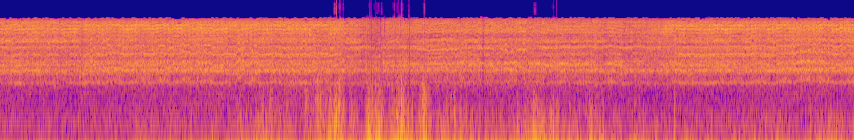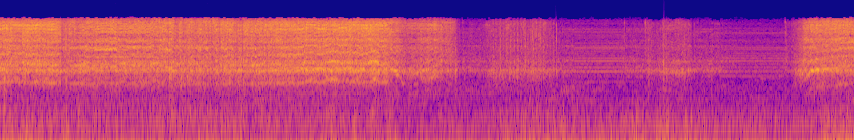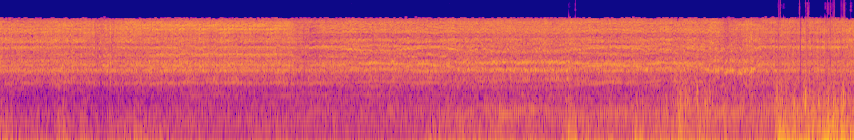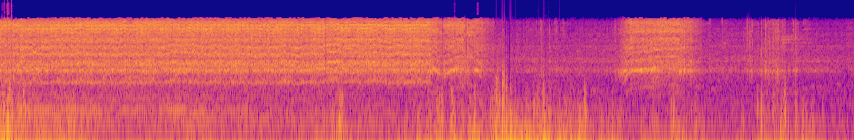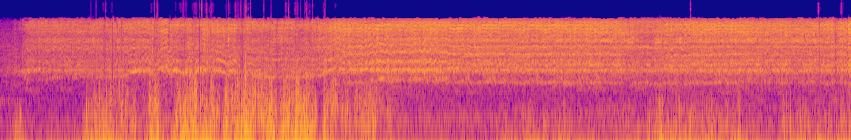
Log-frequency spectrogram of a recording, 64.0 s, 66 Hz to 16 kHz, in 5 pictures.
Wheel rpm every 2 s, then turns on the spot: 170, 160, 160, 160, 160, 160, 160, 160, 160, 90, 20, 10, 80, 160, 160, 160, 160, 160, 160, 160, 160, 160, 120, 30, 50, 20, 110, 120, 150, 160, 170, 160.
22-24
